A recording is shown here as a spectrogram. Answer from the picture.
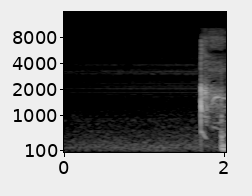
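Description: Faint steady background hiss, then near the end a person suddenly breaks into a laugh.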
